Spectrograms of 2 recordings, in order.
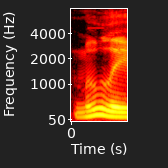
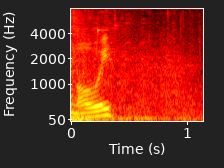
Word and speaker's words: Moley: But I was informed that apparently his name is pronounced Moley. Moley.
